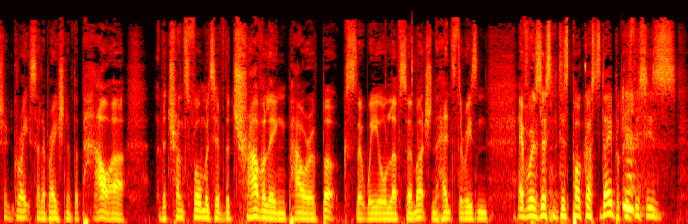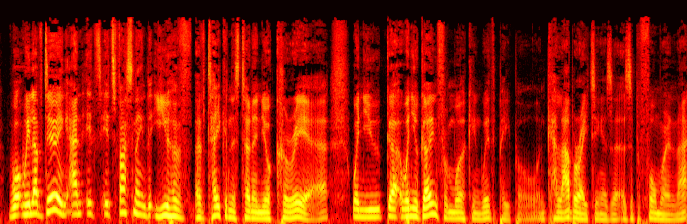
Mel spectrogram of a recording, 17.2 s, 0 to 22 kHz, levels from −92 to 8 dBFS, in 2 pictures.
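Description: At 7.32 s, right after "everyone's listening to this", there's a quick DAB burble: weak-reception bit errors scramble a few frames, giving brief blips of noise in single sub-bands.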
